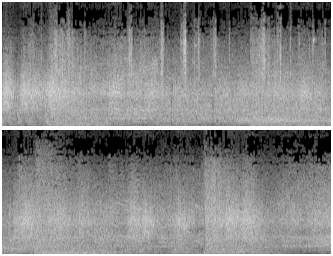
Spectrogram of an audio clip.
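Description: Film battle soundtrack: heavy, continuous rifle fire with many sharp shots and explosions mixed in.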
